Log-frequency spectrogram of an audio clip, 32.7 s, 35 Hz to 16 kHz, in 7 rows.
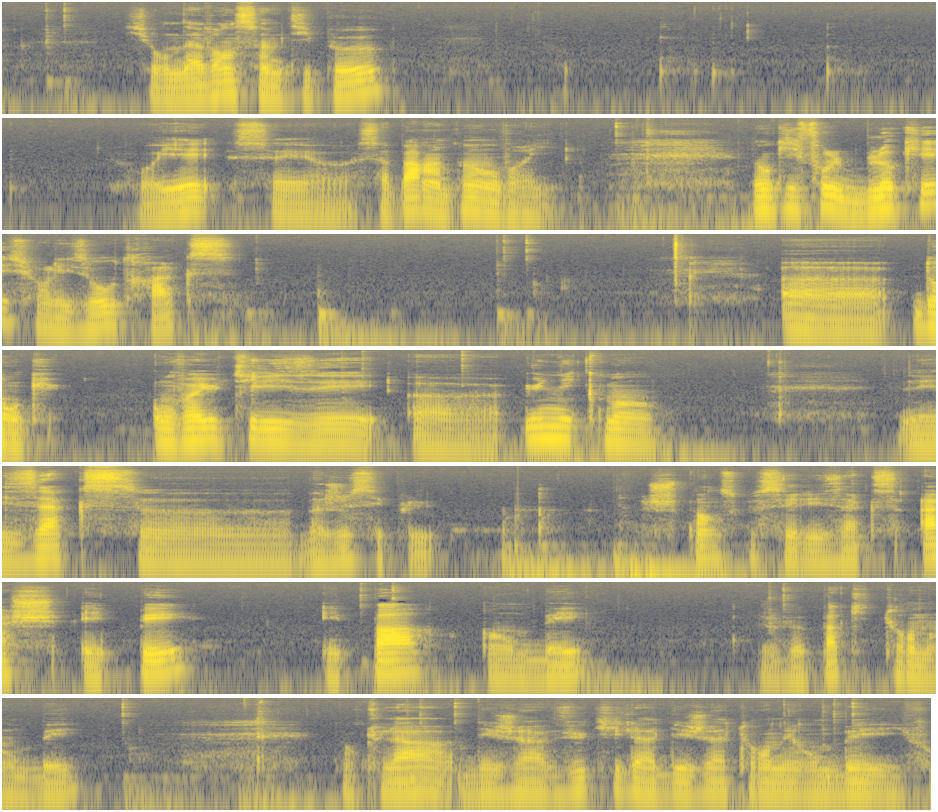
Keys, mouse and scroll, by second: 0.2-7.6 drag, 11.7 click, 15.7 click, 25.0 click, 27.2-28.5 drag, 30.0 click, 32.1 click.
